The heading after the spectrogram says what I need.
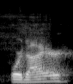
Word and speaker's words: voir dire: So there are entire teams of people who are hired for, and I always say this wrong, voir dire.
